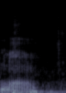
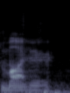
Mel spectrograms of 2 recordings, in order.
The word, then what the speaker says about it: Mir: your name right yeah Mir all right I always thought this pronounced Meer in in the script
